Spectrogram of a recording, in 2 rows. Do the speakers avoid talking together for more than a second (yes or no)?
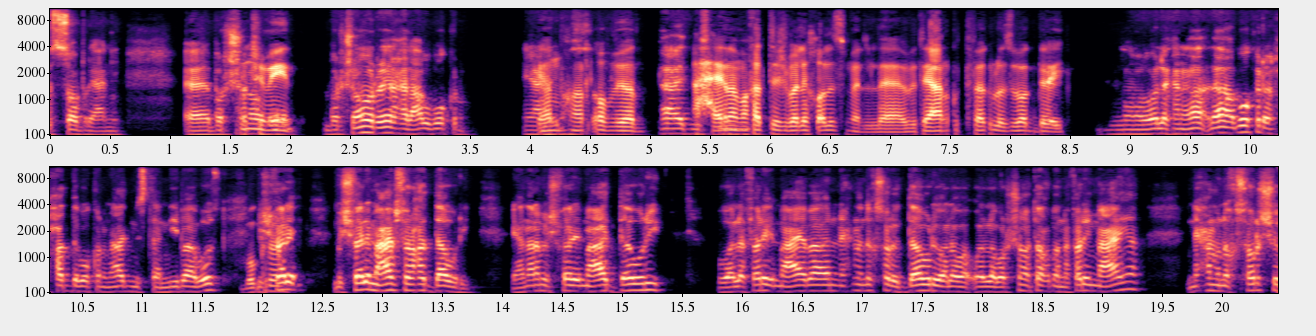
yes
